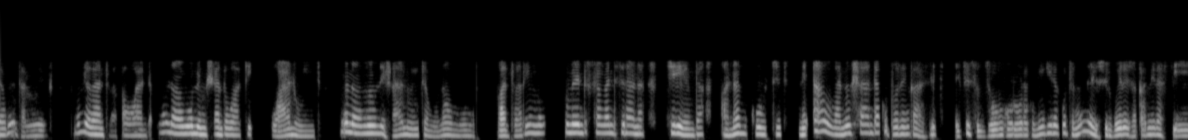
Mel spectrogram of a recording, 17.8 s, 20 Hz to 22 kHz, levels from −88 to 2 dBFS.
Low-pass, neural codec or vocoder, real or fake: 3.6 kHz; codec, 32 kHz, 1.9 kbps, SNAC; fake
